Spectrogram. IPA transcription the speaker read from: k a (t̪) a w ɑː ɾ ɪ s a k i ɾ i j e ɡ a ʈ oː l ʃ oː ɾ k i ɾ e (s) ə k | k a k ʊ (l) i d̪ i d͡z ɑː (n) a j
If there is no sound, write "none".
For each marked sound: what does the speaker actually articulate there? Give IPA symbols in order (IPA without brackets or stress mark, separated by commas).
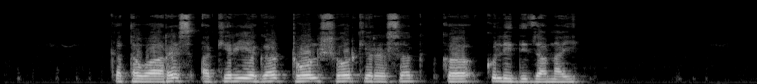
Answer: t̪, s, l, n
